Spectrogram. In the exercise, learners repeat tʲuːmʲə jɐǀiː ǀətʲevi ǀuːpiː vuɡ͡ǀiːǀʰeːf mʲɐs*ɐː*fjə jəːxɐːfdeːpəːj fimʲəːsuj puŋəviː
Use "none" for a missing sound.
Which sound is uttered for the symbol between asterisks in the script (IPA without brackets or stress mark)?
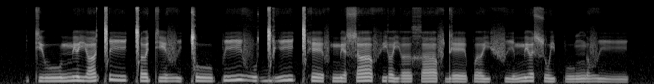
ɐː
